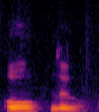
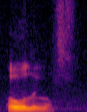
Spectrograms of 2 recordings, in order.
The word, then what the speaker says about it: Olu: O-L-U, right? – Yeah, so the U is pronounced U, so it's Olu. Olu.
